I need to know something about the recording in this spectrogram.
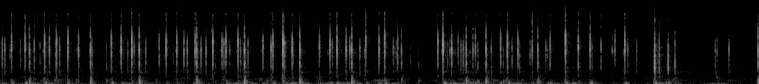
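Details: KBDFans Tiger80 TKL mechanical keyboard after force break mod all around and EVA foam to remove stock ping and hollowness: fast typing gives crisp, tight clacks with no ringing ping or hollow echo.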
